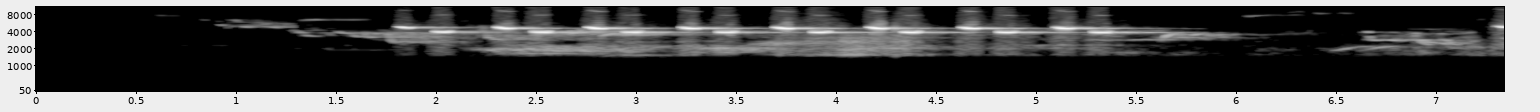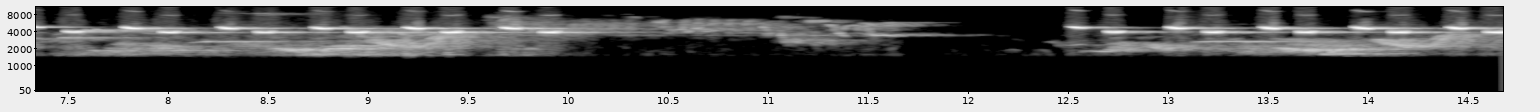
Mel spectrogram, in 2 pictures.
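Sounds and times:
Parus major great tit singing a ringing high two-note phrase: 1.0s - 14.6s.

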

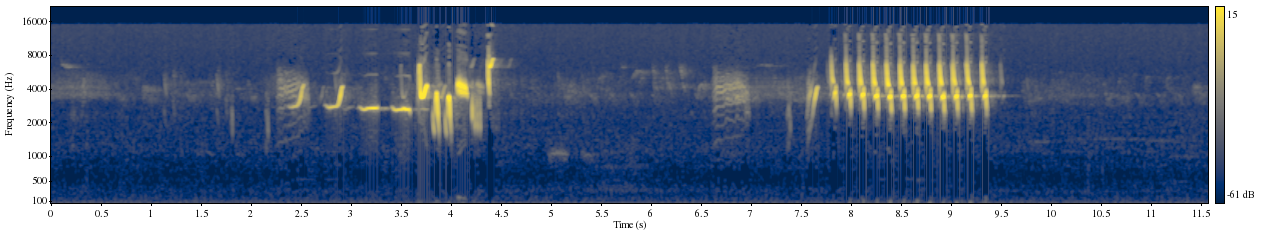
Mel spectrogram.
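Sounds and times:
Common nightingale Luscinia megarhynchos singing whistled notes with stuttering climax: 0.0s - 11.5s.

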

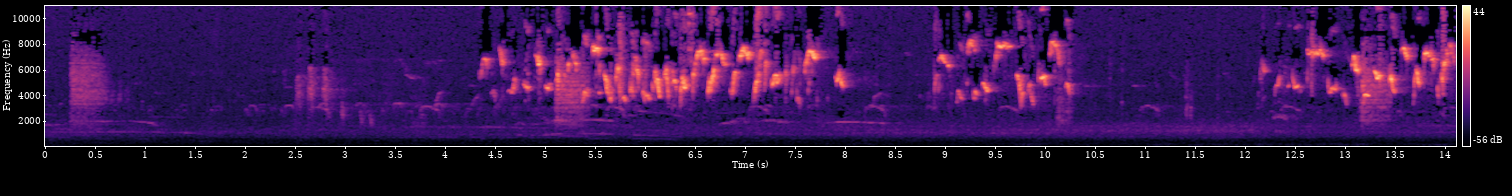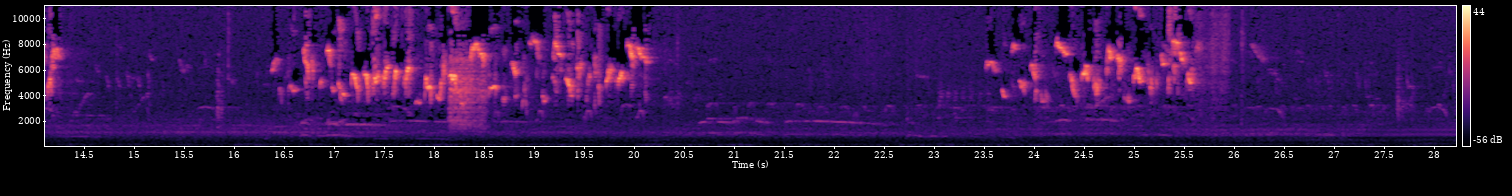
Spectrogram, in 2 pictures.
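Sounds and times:
faint steady background hiss: 0.0s - 16.6s, 18.0s - 28.2s
Eurasian wren song with rapid high trills and twittering: 4.4s - 10.4s, 12.2s - 20.6s, 22.6s - 28.2s.

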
